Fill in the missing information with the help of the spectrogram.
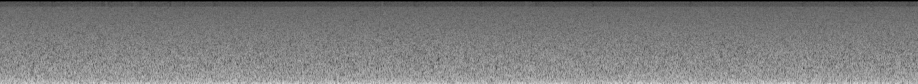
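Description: Steady, even static hiss with a soft, deep tilt, used as a tinnitus-matching sample for persistent background ringing or buzzing.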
